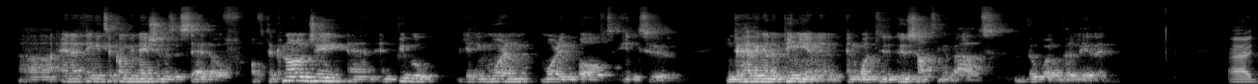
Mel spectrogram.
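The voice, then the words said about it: Greek accent. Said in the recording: “as many people can guess, perhaps from your accent or certainly from your name, you're Greek”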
